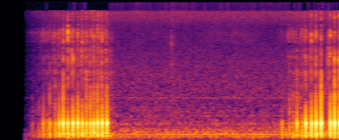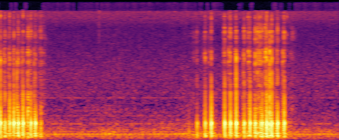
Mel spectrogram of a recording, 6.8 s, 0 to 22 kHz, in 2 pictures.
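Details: Snoring: three vibrating, rattling snores on each breath in, about every 2.5 seconds (near 24 breaths a minute), with quiet exhalations between.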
